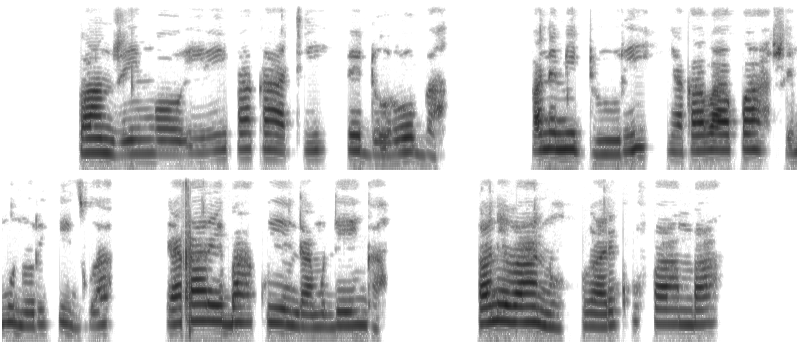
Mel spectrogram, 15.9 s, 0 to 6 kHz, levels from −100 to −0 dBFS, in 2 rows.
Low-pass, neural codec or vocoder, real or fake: 5.4 kHz; none; real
